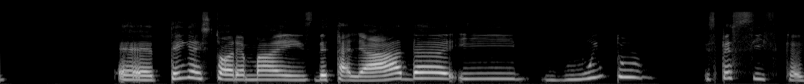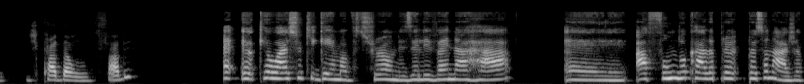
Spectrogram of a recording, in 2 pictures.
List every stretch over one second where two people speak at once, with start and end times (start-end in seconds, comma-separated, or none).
none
